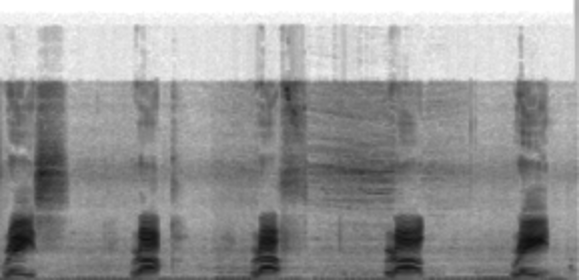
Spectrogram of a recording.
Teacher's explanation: the alveolar semi vowel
